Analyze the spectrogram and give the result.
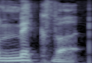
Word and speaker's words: mikvah: So they, in this synagogue, they built a tunnel, and the tunnel is connected to something called a mikvah, M-I-K-V-A-H.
